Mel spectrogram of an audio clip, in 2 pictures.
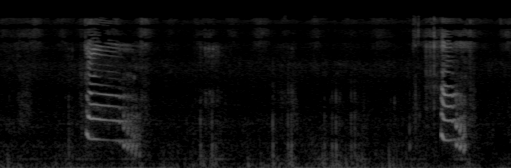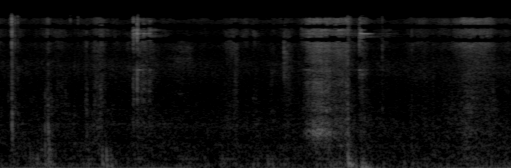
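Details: Luna, a pet female cat, meows twice indoors, each a short, high, falling call about three and a half seconds apart, with soft rustling and room noise between.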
